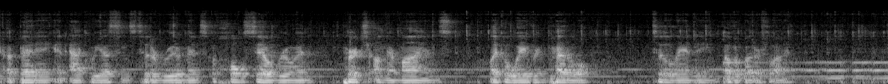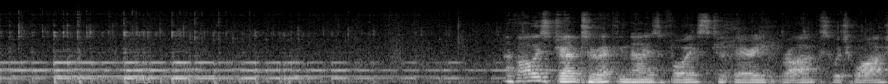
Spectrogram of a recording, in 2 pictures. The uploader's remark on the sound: Recorded at Woodbine Nov 3, 2023. Recorded at Woodbine Nov 3, 2023.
